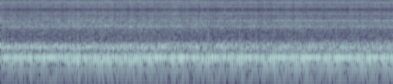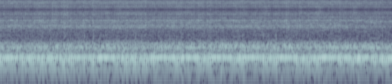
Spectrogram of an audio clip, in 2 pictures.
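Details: Yamaha Banshee two-stroke: buzzing, uneven idle lacking crisp twin pulse, left cylinder dropping out, pipe not warm at idle; carbs rebuilt and balanced, air screws adjusted, problem doesn't follow plug; cause unknown.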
